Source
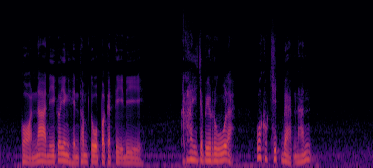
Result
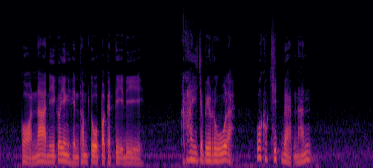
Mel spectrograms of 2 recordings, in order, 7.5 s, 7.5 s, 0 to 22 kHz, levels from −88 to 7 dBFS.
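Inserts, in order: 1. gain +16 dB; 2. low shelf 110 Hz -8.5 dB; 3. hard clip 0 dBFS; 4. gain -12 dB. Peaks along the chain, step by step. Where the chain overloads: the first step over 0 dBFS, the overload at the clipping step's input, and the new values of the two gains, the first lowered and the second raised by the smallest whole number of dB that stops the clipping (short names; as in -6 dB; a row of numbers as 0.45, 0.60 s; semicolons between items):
-2.5, -2.5, -2.5, -14.5 dBFS; no overload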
